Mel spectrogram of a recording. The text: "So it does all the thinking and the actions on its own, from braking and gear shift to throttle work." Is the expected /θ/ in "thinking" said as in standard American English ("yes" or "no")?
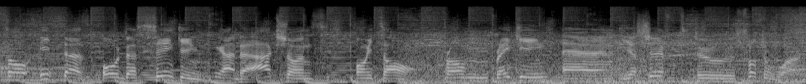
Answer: no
